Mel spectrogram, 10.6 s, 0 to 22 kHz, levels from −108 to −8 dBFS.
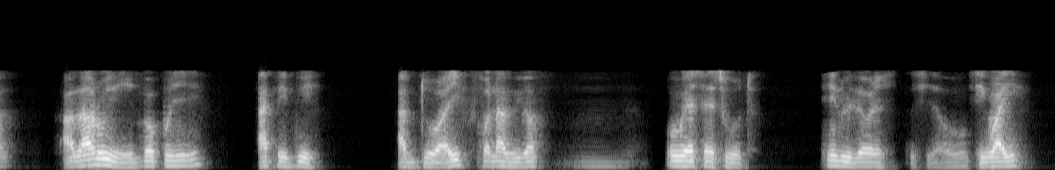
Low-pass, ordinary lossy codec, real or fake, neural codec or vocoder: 7.2 kHz; AAC, 16 kbps; fake; codec, 16 kHz, about 1 kbps, DyCAST, with the encoder's durations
